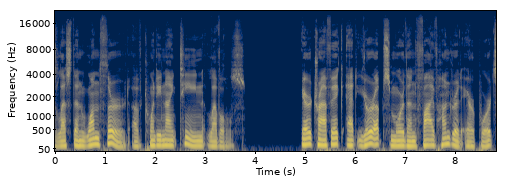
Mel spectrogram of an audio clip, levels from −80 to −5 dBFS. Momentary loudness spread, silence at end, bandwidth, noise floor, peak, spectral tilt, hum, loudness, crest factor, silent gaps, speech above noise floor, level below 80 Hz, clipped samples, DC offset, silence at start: 9 LU; 0 s; 18 kHz; -67 dBFS; -2 dBFS; -6 dB/octave; none; -20 LUFS; 18 dB; none; 48 dB; -44 dBFS; under 0.1%; under 0.1%; 0 s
